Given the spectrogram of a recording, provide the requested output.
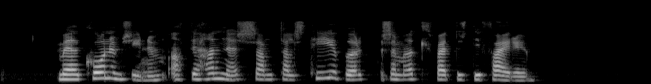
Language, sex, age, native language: Icelandic, female, 20-29, Icelandic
